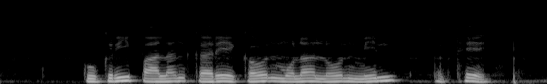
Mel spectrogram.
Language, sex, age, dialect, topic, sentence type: Chhattisgarhi, male, 18-24, Northern/Bhandar, banking, question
